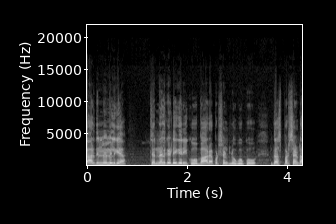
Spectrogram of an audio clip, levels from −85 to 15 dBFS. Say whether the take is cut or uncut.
uncut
